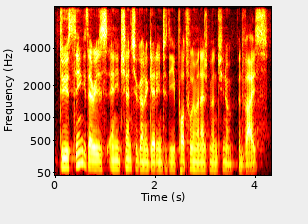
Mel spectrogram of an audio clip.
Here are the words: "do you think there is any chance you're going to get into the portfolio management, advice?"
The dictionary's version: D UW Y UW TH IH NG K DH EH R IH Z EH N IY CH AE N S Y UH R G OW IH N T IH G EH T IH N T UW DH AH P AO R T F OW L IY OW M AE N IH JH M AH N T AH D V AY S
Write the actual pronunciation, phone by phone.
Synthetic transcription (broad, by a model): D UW Y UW TH IH NG K DH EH R IH Z EH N IY CH AE N S Y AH R G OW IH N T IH G EH T IH N T UW DH AH P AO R T F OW L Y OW M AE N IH JH M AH N T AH D V AY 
